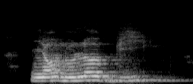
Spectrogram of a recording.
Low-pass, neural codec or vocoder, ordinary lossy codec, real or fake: 7.2 kHz; none; Opus, 24 kbps; real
